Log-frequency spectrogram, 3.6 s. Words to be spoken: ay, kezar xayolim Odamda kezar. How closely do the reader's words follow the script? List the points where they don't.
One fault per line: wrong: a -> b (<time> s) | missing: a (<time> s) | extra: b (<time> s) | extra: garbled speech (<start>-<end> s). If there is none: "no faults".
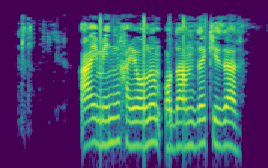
wrong: kezar -> mening (1.4 s)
